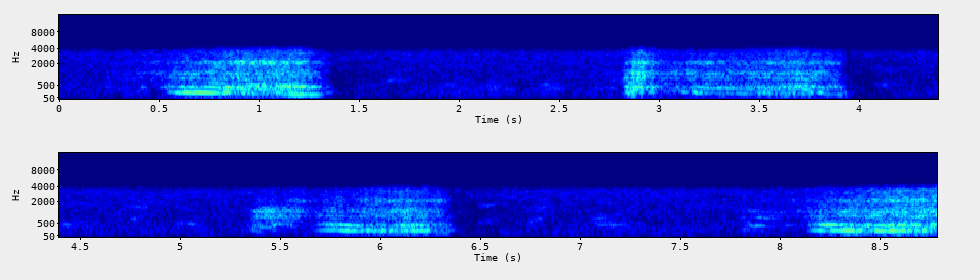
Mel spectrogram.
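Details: Adult woman snoring heavily: loud, harsh rumbling snores on each breath, about one every two and a half seconds, with quiet pauses between.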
